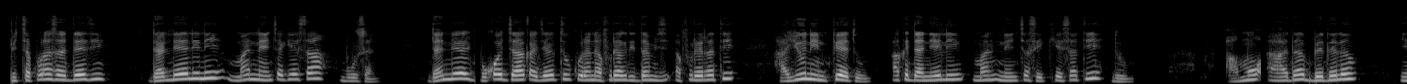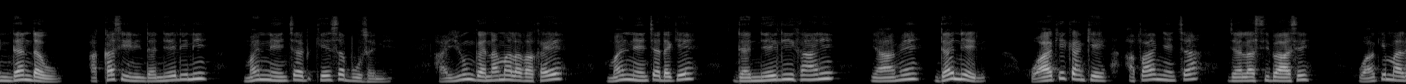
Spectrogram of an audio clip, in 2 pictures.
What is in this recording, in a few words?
borana sakuye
